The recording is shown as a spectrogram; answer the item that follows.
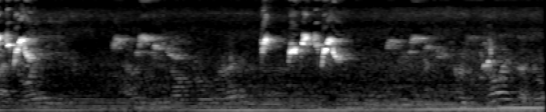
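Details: Evening song of a caged competition red-whiskered bulbul: clipped, bright whistled notes in small clusters, loudest in a quick run of three phrases midway, over a steady low rumbling background.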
